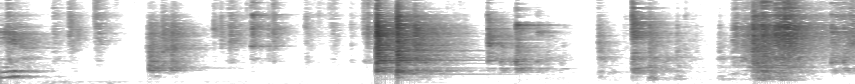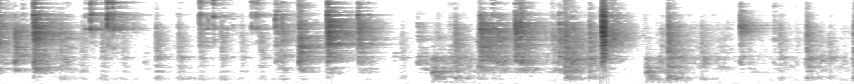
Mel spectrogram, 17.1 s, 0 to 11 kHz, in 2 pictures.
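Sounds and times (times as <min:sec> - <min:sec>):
steel tools clinking on metal: 0:07.6 - 0:12.3.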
